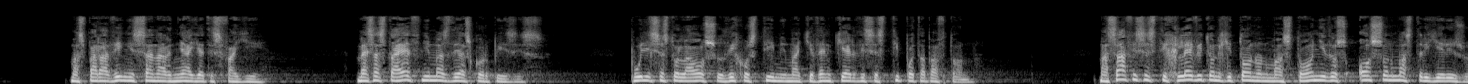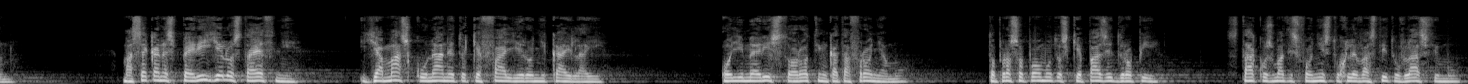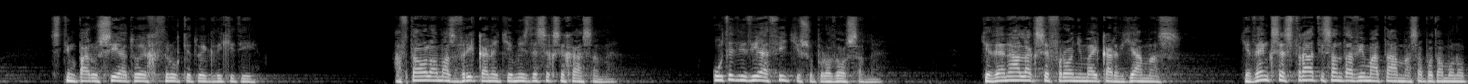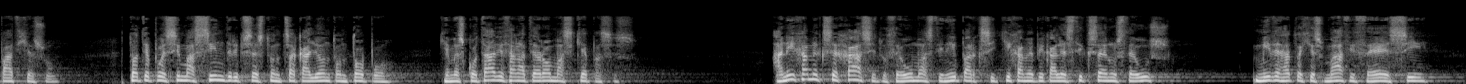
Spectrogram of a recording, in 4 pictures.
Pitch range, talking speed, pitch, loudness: 145-170 Hz, 145 wpm, 155 Hz, -16 LUFS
